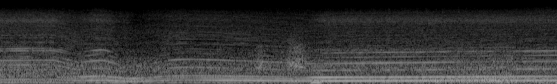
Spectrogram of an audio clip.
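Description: A motorcycle engine revs and hums, its pitch dipping and rising.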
